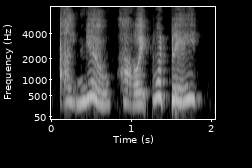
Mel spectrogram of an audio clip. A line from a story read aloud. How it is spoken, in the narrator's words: she kept saying in a whining voice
